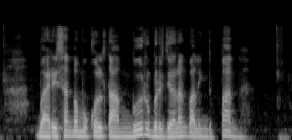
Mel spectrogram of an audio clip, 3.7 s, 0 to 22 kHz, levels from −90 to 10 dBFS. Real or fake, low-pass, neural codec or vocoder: fake; 9.9 kHz; autoencoder, 48 kHz, 128 numbers a frame, DAC-VAE, trained on Japanese speech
